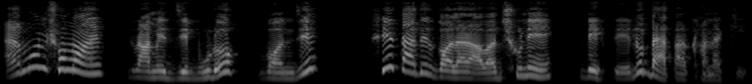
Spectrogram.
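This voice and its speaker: A woman narrating a scripted story as an audiobook reader, in an expressive storytelling style. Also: medium pitch, a little slow, dry recording, dull audio.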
